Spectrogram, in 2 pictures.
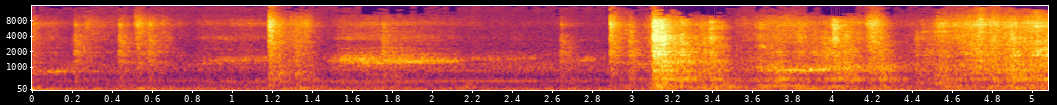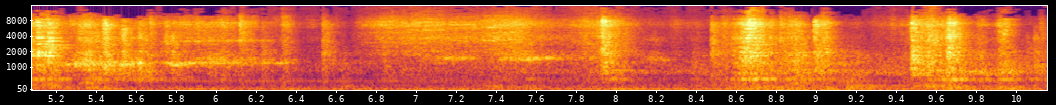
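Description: An aluminium ladder scraping, rubbing and knocking against the dome's wooden struts as it is shifted, with a sharp knock about three seconds in and scraping clatter after it.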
